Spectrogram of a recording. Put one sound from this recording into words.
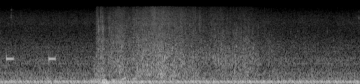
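A buoy splashes into the water.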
